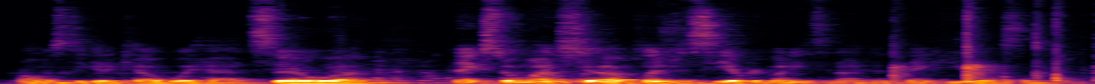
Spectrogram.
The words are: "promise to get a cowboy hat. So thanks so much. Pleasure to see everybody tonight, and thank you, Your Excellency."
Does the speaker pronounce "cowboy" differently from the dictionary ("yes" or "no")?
no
